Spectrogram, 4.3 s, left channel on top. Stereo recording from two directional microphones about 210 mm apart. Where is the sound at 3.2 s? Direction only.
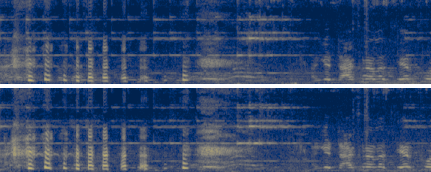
25° left (ahead or behind).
